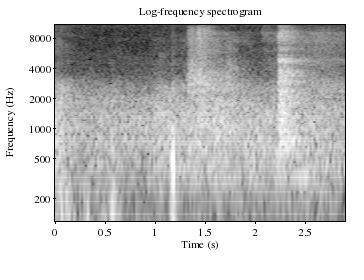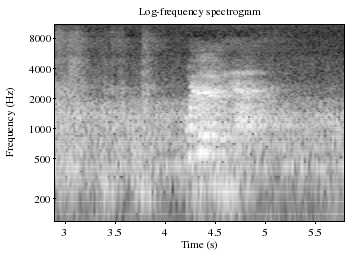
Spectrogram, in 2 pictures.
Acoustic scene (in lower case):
elevator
